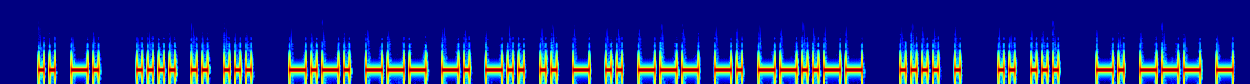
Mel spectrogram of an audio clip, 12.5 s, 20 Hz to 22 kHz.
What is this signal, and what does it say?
Morse code, heard as a keyed tone, about 22 wpm, 700 Hz. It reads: IN HIS CONDITION, HE IS NOT
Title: Sentences from Top 1200 Words 22wpm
